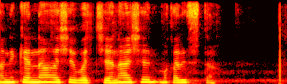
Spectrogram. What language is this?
Konkani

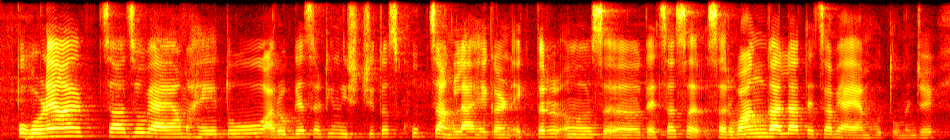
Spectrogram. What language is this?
Marathi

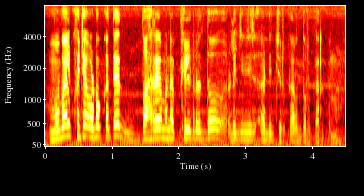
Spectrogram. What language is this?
Santali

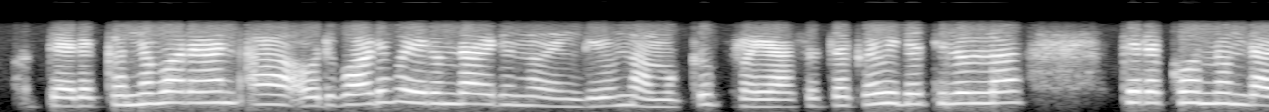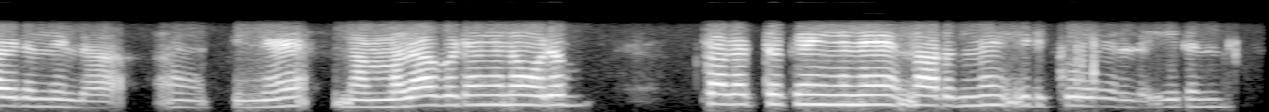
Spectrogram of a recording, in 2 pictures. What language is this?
Malayalam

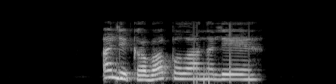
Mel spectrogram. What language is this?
Mari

